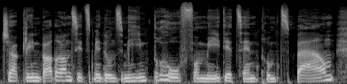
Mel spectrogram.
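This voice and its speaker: A woman speaks at a fairly quick pace in a very deep, low pitch. The recording is very clean with a silent background. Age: 20s. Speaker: podcast host, journalist. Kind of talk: scripted narration.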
